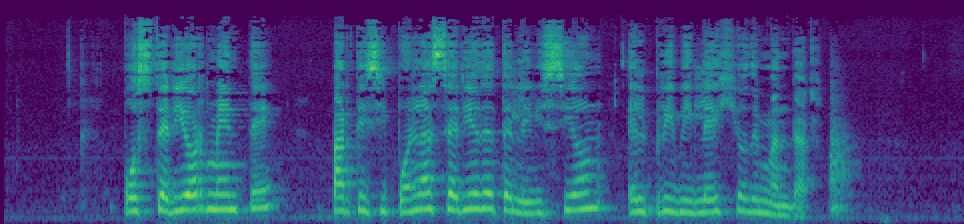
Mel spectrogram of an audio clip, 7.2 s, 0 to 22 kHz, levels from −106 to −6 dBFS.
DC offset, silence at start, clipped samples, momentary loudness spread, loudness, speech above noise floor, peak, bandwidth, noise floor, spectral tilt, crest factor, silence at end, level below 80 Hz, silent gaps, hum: under 0.1%; 0.95 s; under 0.1%; 13 LU; -32 LUFS; 42 dB; -10 dBFS; 16 kHz; -75 dBFS; -2 dB/octave; 24 dB; 0.9 s; -80 dBFS; none; none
